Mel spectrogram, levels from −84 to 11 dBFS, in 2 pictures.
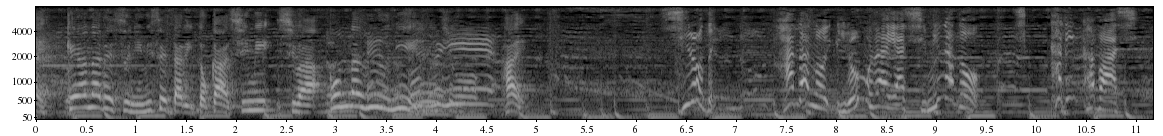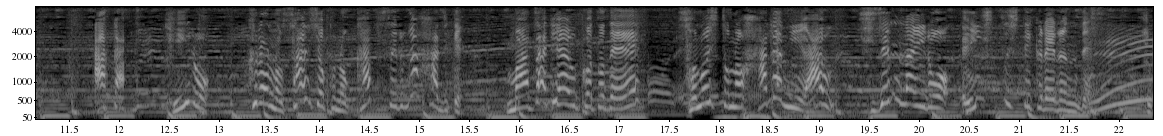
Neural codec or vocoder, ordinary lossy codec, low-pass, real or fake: none; none; none; real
